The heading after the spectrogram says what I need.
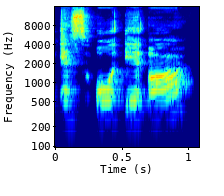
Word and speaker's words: SOAR: But can you tell us about SOAR with coaching? SOAR. Yep, you got it right. SOAR coaching. So SOAR stands for solutions plus actions equals results. That is your SOAR.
